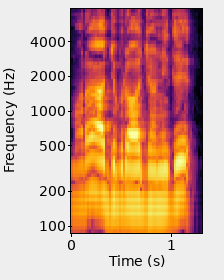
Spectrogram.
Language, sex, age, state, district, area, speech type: Dogri, male, 18-30, Jammu and Kashmir, Reasi, rural, spontaneous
